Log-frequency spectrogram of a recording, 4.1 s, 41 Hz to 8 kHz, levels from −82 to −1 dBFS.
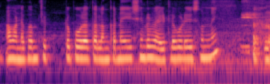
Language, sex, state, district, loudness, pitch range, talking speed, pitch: Telugu, female, Telangana, Karimnagar, -18 LUFS, 205-220 Hz, 165 wpm, 210 Hz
